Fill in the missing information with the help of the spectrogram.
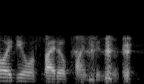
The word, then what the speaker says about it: phytoplankton: Valerie, did I say that correctly? Phytoplankton? Was that? – Yes. Phytoplankton, my favorite thing in the whole world.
